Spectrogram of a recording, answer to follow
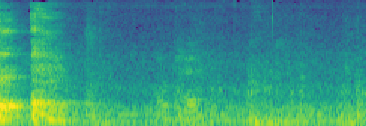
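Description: A man coughing: two short, harsh coughs in quick succession within the first half second, followed by quiet.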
